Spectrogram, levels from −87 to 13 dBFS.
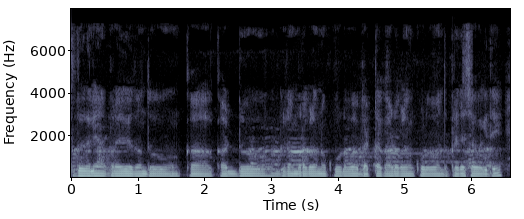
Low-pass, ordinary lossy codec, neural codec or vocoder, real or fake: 7.2 kHz; AAC, 32 kbps; none; real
